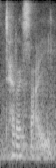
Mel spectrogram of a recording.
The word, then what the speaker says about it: Teresa: um as you mentioned my name is teresa that's how you pronounce it status i mean or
